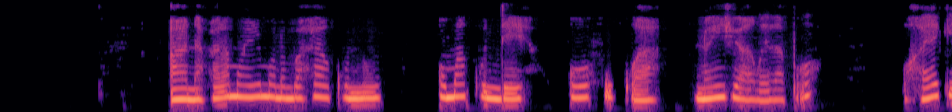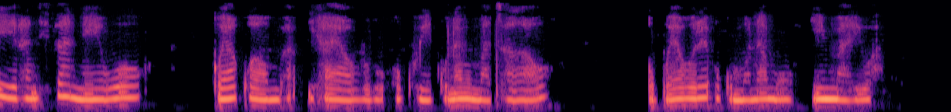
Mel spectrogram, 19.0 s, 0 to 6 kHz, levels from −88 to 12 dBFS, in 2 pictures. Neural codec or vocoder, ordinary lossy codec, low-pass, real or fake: none; AAC, 32 kbps; 5.4 kHz; real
